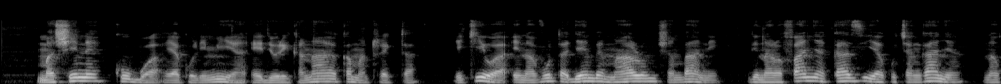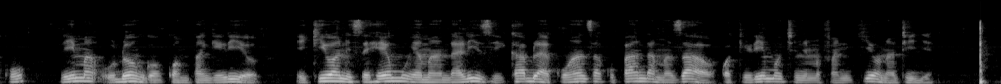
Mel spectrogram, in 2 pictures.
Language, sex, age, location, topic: Swahili, male, 25-35, Dar es Salaam, agriculture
